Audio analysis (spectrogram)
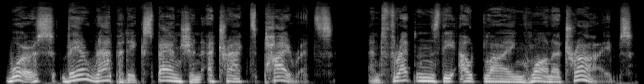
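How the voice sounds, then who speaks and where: A man voicing a shrewd, courteous trading company secretary in a video game, speaking formally and diplomatically with subtle disdain and a husky voice. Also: medium pitch, dry recording, clean studio sound. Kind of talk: video game character voice acting.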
